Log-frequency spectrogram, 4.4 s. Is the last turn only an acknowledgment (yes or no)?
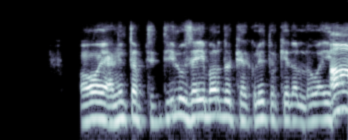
no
